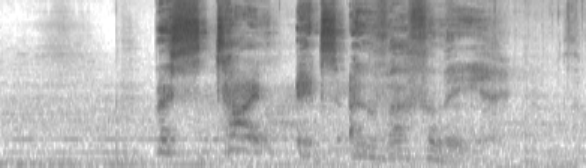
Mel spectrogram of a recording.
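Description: A man speaks in a low, weary voice close by.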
